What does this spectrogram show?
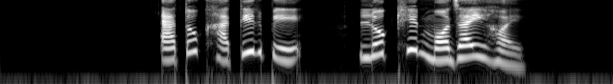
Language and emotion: Bengali, neutral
